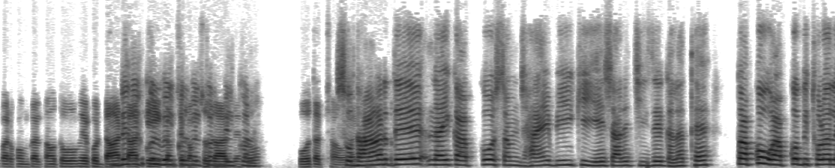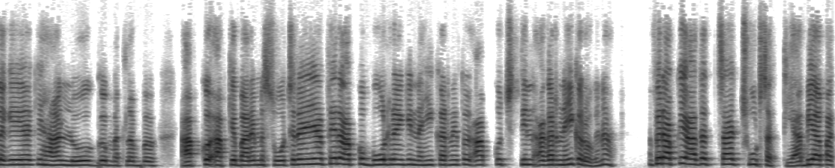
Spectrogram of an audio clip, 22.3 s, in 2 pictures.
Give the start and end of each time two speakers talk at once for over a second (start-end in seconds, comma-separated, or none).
1.6-3.5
